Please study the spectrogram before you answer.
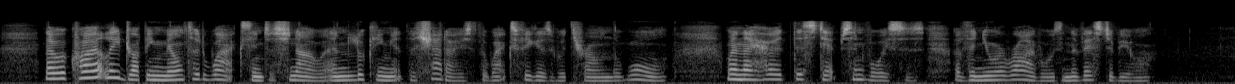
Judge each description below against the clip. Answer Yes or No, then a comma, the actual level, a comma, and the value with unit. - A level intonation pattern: No, average, 4.1 semitones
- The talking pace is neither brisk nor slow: Yes, average, 165 wpm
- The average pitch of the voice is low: No, high, 195 Hz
